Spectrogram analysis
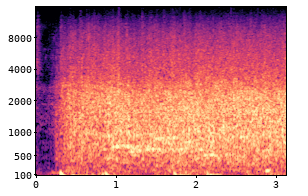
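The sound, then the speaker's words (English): A crowd cheering and applause sound effect: a crowd bursts into loud, sustained applause and cheering after a brief quiet start, a dense wash of clapping with voices whooping underneath that holds steady to the end. “And the crowd goes wild.”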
